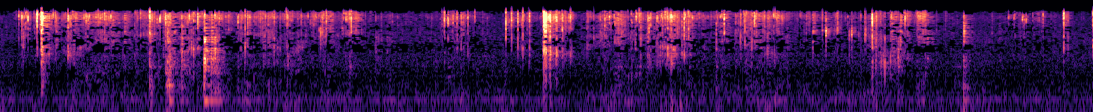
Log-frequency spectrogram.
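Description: A hand with long pink nails grabs a pile of thin light-blue dry soap shavings and crushes them in one grip. Dense, bright, crunchy crackling and crinkling runs throughout, with sharper bursts of crushing at intervals and little low-end weight.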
